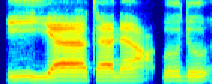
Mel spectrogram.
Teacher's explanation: seolah-olah tasdidnya hilang, nah, kemudian hamzahnya ini terbaca panjang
